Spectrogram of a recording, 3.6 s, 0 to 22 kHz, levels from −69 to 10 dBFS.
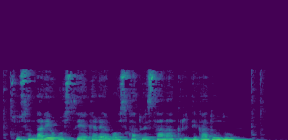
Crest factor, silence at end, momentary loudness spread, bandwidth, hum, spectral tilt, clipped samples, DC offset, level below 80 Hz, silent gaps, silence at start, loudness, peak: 14 dB; 0.45 s; 6 LU; 11.5 kHz; none; -6.5 dB/octave; under 0.1%; under 0.1%; -52 dBFS; none; 0.15 s; -21 LUFS; -8 dBFS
